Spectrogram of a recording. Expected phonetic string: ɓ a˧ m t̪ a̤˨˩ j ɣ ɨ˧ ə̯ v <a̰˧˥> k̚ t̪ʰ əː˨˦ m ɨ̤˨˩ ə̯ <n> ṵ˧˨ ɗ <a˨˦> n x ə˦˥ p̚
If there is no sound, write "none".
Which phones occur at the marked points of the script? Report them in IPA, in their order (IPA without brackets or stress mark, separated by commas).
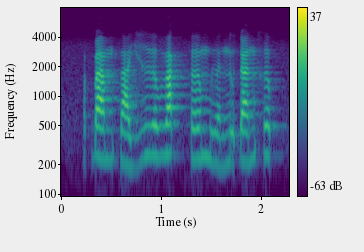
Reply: a˦˥, n, a˨˦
